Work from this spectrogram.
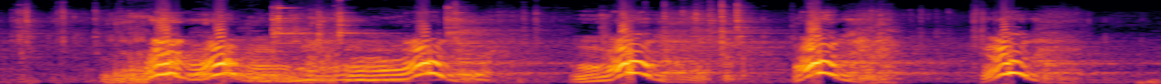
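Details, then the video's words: Rhodesian Ridgeback barking at a tablet indoors: a series of loud harmonic barks and arched yowling howls, roughly one every second, some drawn out with wavering pitch. "Rhodesian ridgeback barking at the tablet"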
